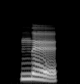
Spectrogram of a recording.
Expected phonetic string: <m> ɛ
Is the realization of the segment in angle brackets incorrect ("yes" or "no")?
yes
